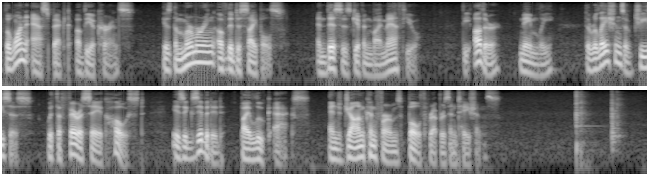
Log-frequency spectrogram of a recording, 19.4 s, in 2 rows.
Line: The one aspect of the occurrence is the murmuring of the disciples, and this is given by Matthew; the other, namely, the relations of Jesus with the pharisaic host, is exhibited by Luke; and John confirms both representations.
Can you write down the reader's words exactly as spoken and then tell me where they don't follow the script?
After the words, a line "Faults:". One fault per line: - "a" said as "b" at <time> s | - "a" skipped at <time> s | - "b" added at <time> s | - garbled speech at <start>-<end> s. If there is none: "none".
The one aspect of the occurrence is the murmuring of the disciples, and this is given by Matthew; the other, namely, the relations of Jesus with the pharisaic host, is exhibited by Luke; acts and John confirms both representations.
Faults:
- "acts" added at 13.8 s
